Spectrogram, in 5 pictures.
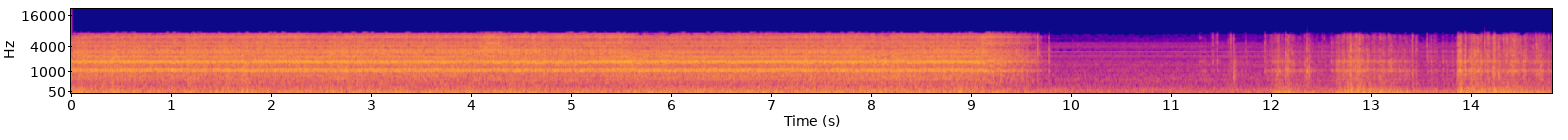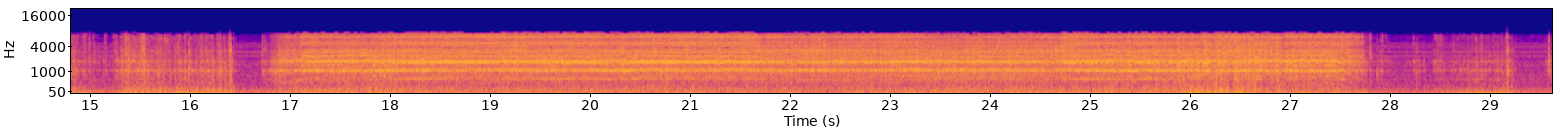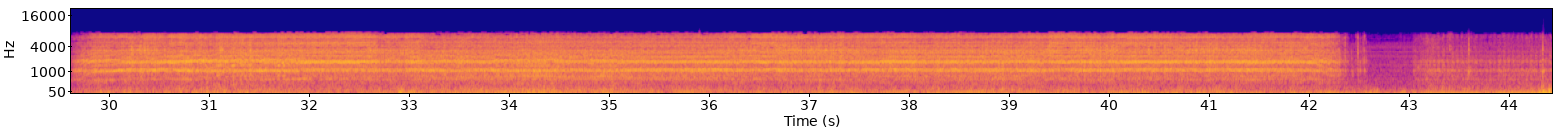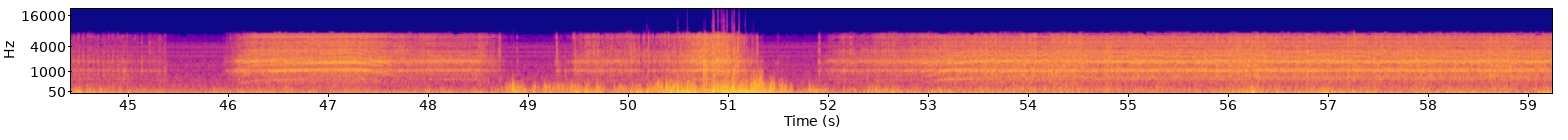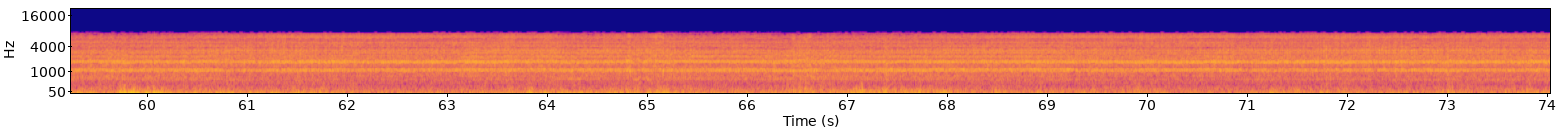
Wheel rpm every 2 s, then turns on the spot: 160, 160, 160, 160, 100, 0, 20, 30, 80, 160, 160, 160, 160, 140, 20, 150, 160, 160, 160, 160, 160, 40, 20, 120, 40, 10, 100, 160, 160, 160, 160, 160, 160, 160, 160, 160, 160.
12-16 42-46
